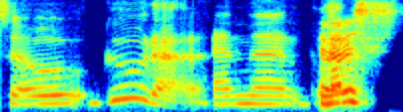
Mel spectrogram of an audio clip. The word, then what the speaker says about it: Gouda: Yeah, but also in the Netherlands, in Dutch, where Gouda is, that's not how it's pronounced. How's it pronounced? Gouda. Not to put you on the spot. Gouda? Yeah, but you roll the G.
